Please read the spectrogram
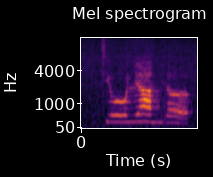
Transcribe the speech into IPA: tʲo lʲanʲrʌ

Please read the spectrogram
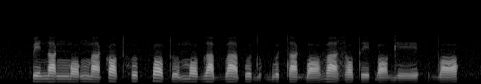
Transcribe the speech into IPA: k͡pe˧na˧ŋ͡mɔ˨˩˦ ŋ͡ma˨˩˦kɒ˥˩t̪ʰʊ˥˩ k͡pɔ˥˩t̪ʊ˨˩˦mɔ˧d̪a˥˩ ba˥˩pʊ˥˩d̪ʊ˧ɡ͡bʊ˧ ta˧ɡ͡bɒ˨˩˦va˥˩ zɔ˥˩t̪e˧ɠɒ˨˩˦ ɡe˨˩˦ | d̪ɒ˨˩˦

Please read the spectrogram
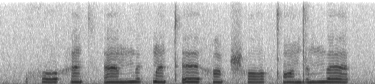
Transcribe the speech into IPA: xohœ̃t͡sʼœ̃ møk͡pə̃tʼø hɔ̃ʈ͡ʂʰɔ kʼɔ̃dəmœ

